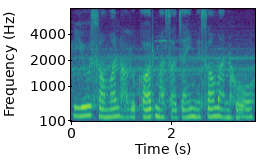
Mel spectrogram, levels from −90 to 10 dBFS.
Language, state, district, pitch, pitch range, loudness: Nepali, West Bengal, Darjeeling, 200 Hz, 195-215 Hz, -16 LUFS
